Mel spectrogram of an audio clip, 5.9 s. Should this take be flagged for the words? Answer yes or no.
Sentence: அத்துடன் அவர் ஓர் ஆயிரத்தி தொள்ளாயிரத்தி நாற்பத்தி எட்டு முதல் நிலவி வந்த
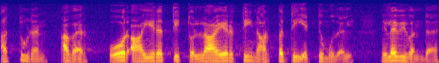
no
